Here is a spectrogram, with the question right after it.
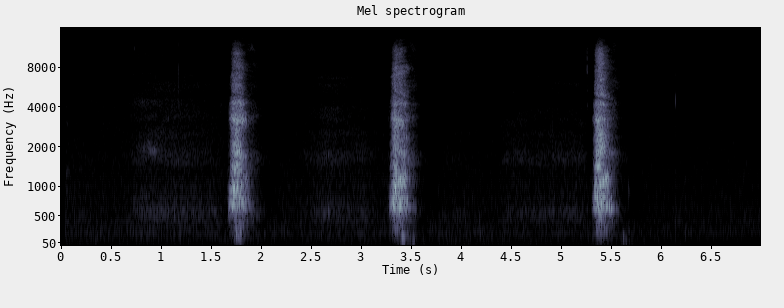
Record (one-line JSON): {"exhalation_length": "7.0 s", "exhalation_amplitude": 10054, "exhalation_signal_mean_std_ratio": 0.22, "survey_phase": "beta (2021-08-13 to 2022-03-07)", "age": "45-64", "gender": "Female", "wearing_mask": "No", "symptom_new_continuous_cough": true, "symptom_runny_or_blocked_nose": true, "symptom_fatigue": true, "symptom_headache": true, "symptom_change_to_sense_of_smell_or_taste": true, "symptom_loss_of_taste": true, "symptom_onset": "5 days", "smoker_status": "Never smoked", "respiratory_condition_asthma": true, "respiratory_condition_other": false, "recruitment_source": "Test and Trace", "submission_delay": "4 days", "covid_test_result": "Positive", "covid_test_method": "ePCR"}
